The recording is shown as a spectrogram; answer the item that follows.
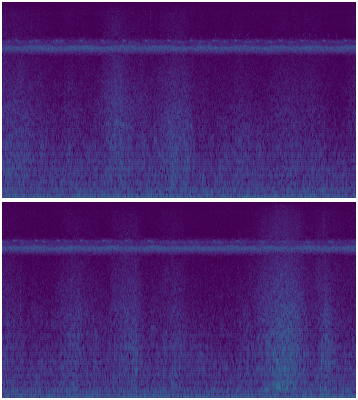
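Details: On Avalau island in Tonga, heard from a rowboat, insects keep up a constant high-pitched sizzling tone while light waves lap old lava in repeated soft surges, one louder splash near the end.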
